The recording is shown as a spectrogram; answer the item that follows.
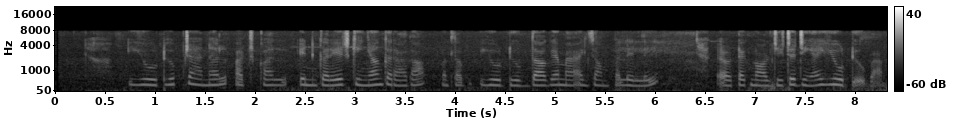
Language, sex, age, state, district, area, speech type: Dogri, female, 18-30, Jammu and Kashmir, Jammu, rural, spontaneous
